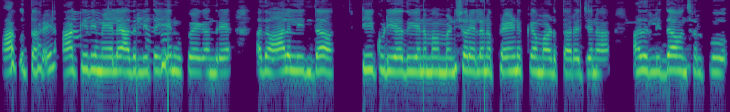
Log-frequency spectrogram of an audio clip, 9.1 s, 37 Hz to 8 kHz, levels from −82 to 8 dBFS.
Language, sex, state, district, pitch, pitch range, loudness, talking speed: Kannada, female, Karnataka, Bellary, 260 Hz, 250-270 Hz, -15 LUFS, 130 wpm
